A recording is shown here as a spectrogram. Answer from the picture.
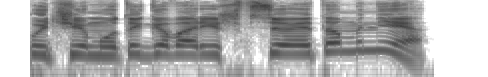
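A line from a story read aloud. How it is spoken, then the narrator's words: Shouted. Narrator (Russian): крикнула мисс Морган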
